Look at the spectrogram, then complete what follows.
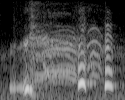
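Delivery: very high squealing laugh; shrieking laugh. Real, not acted. Streamer shrieks with laughter at the chat.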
